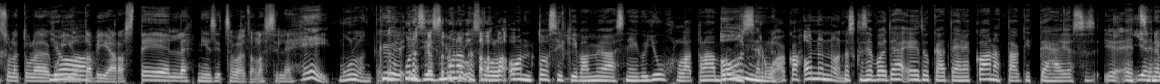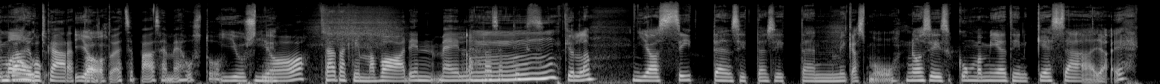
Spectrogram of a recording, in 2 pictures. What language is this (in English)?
Finnish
